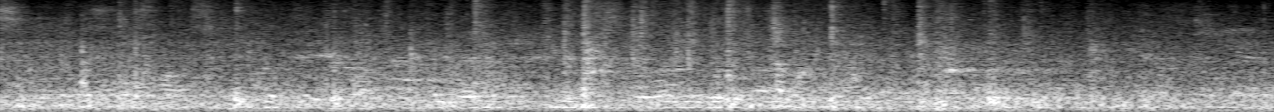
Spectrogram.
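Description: Background chatter of voices echoing in a large indoor arena, with scattered knocks and clatter.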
